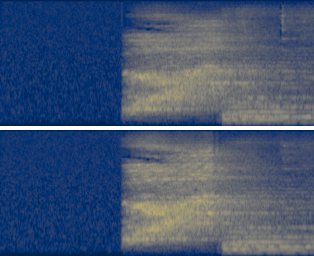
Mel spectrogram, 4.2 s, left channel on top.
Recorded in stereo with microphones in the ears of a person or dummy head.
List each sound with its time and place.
1.6 s a shout: 40° right (ahead or behind), 4 m; by 2.9 s 50° right (ahead or behind), 4.5 m
3.0 s a guitar: 50° left (ahead or behind), 4.5 m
